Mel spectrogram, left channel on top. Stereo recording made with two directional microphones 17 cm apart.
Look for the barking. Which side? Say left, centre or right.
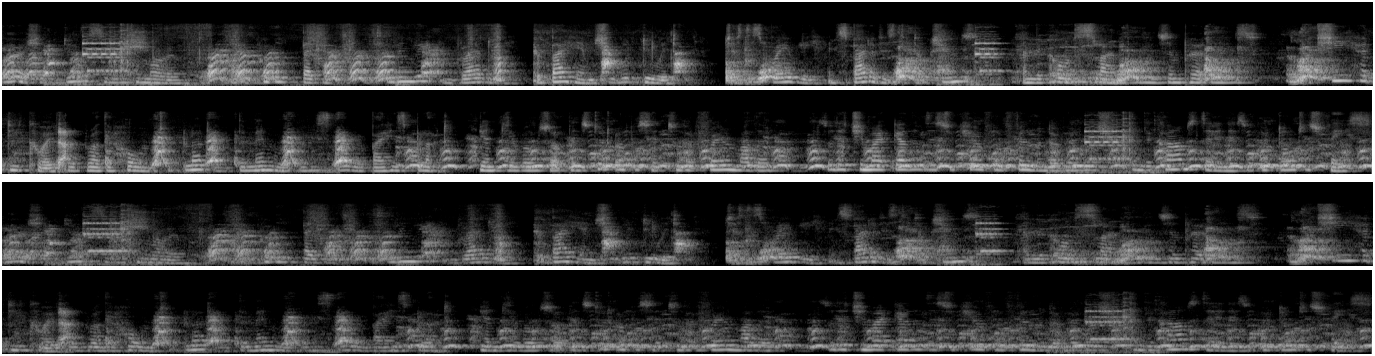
left.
